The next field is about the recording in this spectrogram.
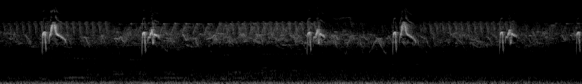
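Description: A buff-breasted flycatcher gives short, sharp chip calls about once a second, six in all, clear over a steady high insect-like hiss and faint low rumble.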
